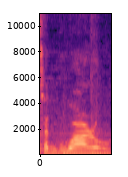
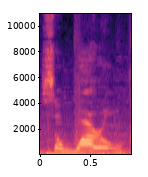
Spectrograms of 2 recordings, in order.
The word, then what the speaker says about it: Saguaro: They don't pronounce the G.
